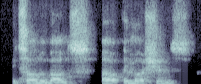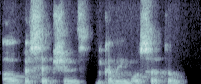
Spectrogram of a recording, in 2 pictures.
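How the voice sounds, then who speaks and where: A man with a non-native accent speaks at a fairly slow pace. His very deep, low voice keeps a fairly even intonation. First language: German. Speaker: podcast host. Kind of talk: solo podcast answering listener questions. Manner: halting, many fillers and restarts.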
